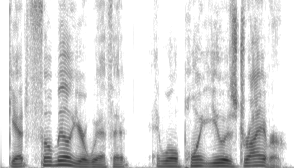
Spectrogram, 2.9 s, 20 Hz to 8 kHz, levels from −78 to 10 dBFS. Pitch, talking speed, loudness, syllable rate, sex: 130 Hz, 205 wpm, -16 LUFS, 5.6 syllables/s, male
